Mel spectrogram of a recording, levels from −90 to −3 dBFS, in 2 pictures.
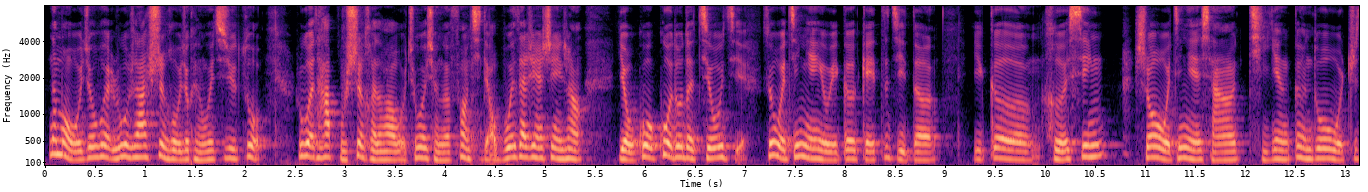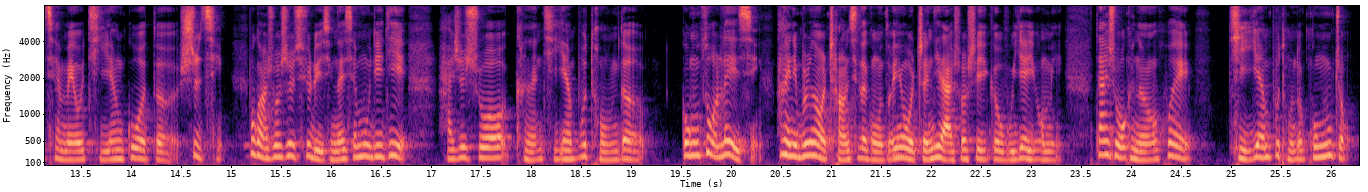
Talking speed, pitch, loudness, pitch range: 350 characters per minute, 180 Hz, -22 LUFS, 160-210 Hz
